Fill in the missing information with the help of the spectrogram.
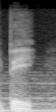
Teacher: release a burst of air when we pronounce it try it place your hand on your throat and say B you'll feel a slight vibration which is your vocal cords at work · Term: voiced plosive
